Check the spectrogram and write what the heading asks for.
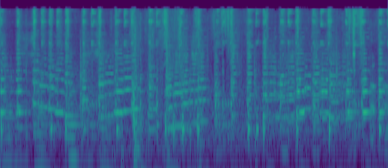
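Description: Background film music: a tune of quick melodic notes over a regular beat.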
